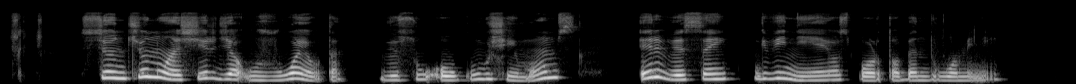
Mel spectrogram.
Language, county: Lithuanian, Vilnius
